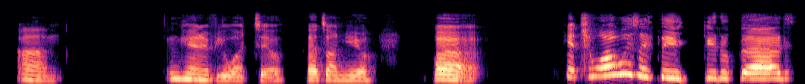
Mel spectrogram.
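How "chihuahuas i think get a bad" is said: words warped by a loud, high yawn. Chatting about dog breeds, yawning. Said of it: "I'm sorry, I'm yawning so much".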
